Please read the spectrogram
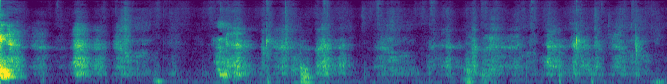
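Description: A woman's breathing while throwing punches: faint, short puffs of breath at an irregular pace.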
